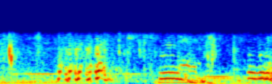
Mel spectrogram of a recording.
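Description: A dove cooing: a few short, low coos.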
